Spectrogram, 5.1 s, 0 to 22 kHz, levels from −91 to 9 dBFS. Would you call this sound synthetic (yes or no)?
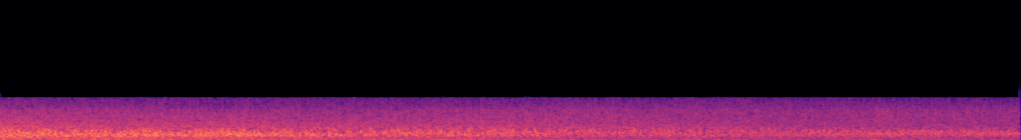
yes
